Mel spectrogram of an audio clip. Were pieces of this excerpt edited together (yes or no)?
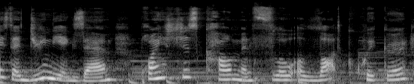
no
